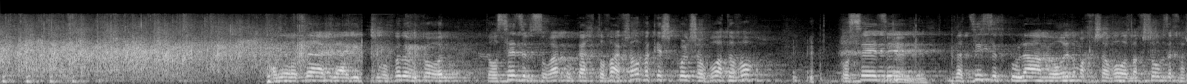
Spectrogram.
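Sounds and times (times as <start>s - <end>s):
audience applause: 0.0s - 3.6s
speech: 2.8s - 11.8s.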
